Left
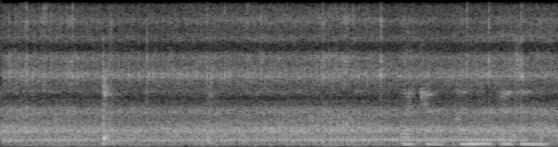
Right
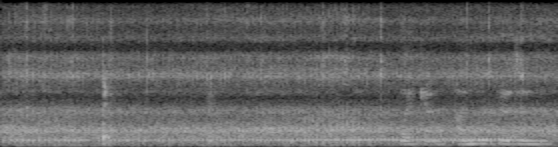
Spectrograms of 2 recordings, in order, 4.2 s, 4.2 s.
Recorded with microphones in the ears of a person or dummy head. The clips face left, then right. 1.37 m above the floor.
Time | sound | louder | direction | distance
0.8 | footsteps | left 3 dB | 60° left (ahead or behind) | 3 m
3.0 | a woman speaking | even | 35° right (ahead or behind) | 1.8 m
